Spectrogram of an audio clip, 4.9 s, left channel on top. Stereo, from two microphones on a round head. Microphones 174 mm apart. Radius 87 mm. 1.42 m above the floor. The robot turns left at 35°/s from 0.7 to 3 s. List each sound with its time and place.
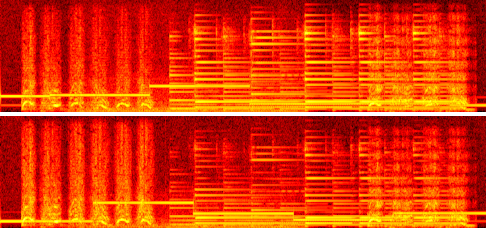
0.2 s scissors: 25° right; by 1.6 s 55° right
1.7 s a guitar: 100° left; by 4.7 s 55° left
3.7 s scissors: 30° left (ahead or behind)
